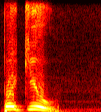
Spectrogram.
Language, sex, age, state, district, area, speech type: Kashmiri, male, 30-45, Jammu and Kashmir, Kulgam, rural, read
